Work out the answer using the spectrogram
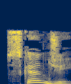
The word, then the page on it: scungy: British English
